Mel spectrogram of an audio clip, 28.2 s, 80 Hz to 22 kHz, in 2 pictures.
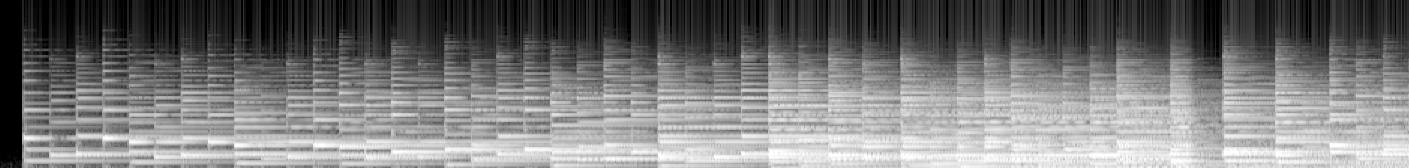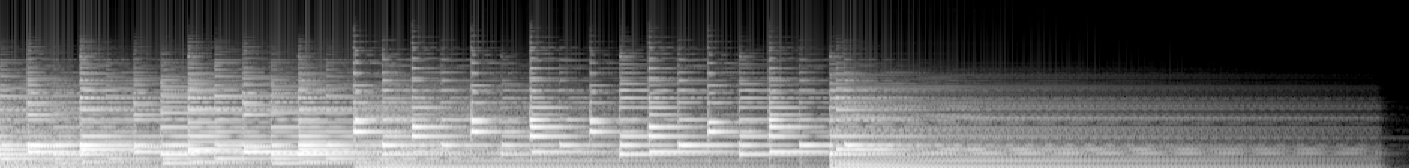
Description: Kurzweil MicroPiano MP-1 Classical Piano, ensemble tuning (440-tuned)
